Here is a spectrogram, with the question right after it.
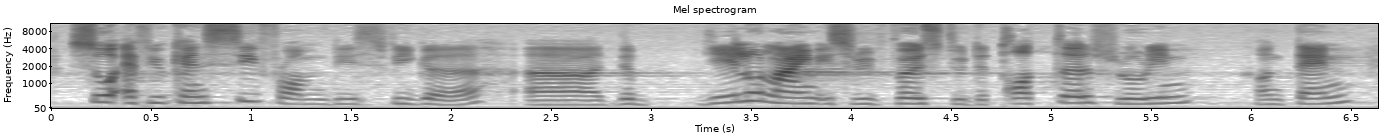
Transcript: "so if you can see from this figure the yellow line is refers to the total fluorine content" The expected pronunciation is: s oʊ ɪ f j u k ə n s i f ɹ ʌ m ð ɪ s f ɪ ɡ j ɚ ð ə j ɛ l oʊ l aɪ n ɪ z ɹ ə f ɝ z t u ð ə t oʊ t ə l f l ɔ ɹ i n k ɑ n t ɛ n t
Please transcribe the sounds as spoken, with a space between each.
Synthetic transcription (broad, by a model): s oʊ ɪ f j u k ə n s i f ɹ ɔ m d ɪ s f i ɡ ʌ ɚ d ə j ɛ l oʊ l aɪ n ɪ s ɹ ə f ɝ s t u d ə t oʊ t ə l f l ɔ ɹ i n k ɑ n t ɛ n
